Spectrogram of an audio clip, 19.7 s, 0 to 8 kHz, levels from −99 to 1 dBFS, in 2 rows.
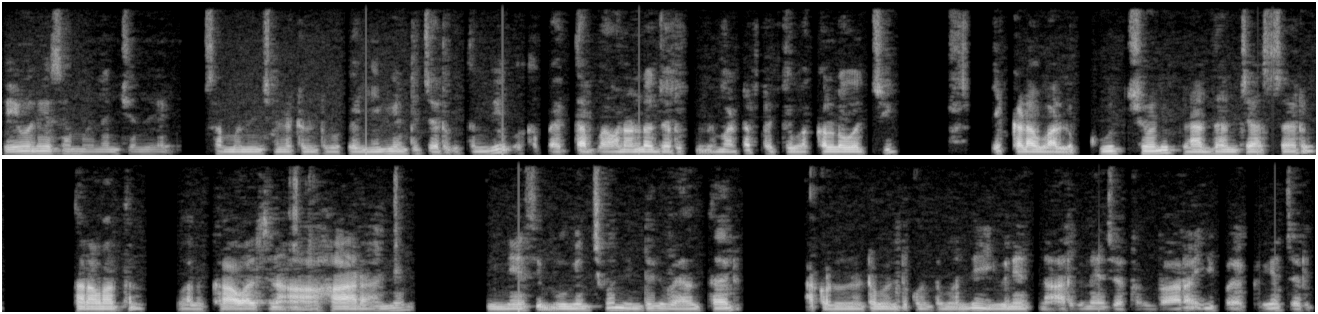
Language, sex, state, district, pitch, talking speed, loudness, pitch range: Telugu, male, Andhra Pradesh, Krishna, 100 Hz, 90 wpm, -23 LUFS, 95-105 Hz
